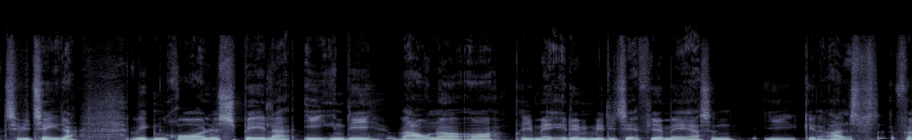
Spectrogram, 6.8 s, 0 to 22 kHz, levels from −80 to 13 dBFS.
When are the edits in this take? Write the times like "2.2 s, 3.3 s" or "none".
1.0 s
